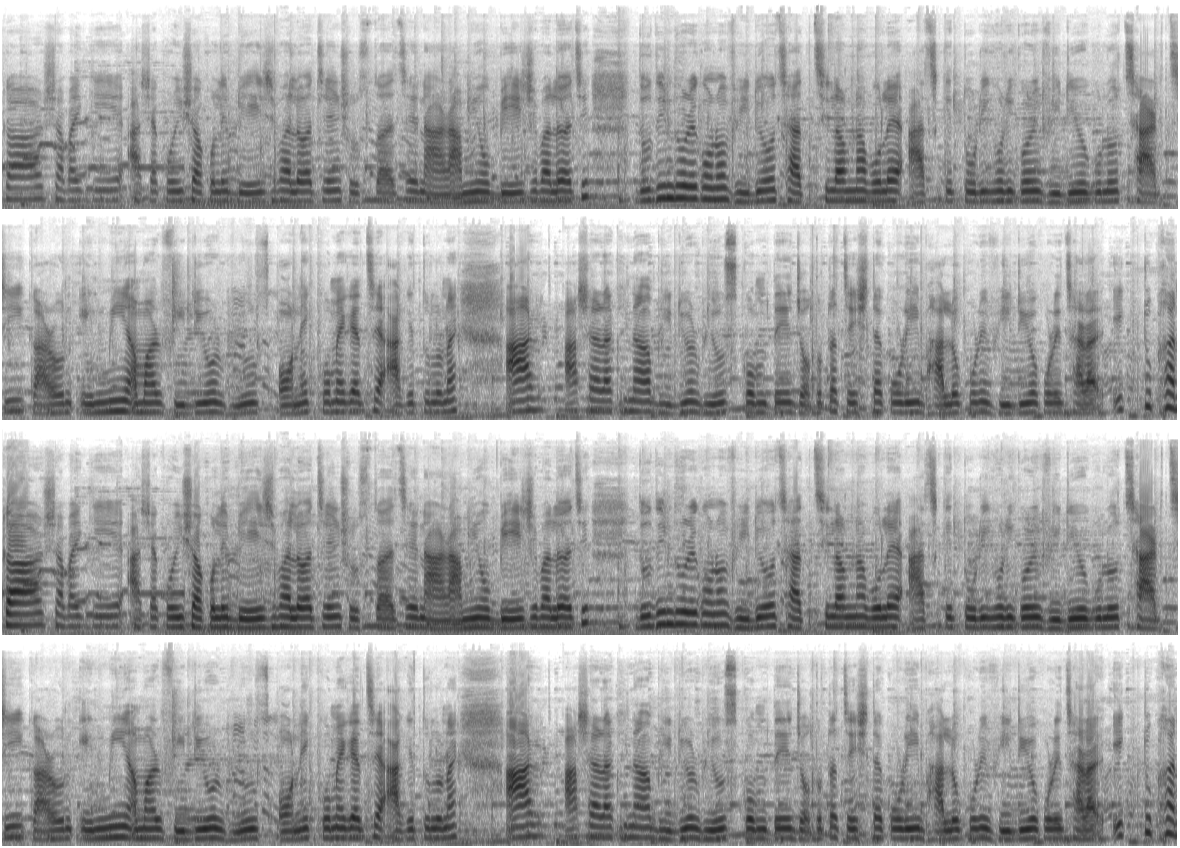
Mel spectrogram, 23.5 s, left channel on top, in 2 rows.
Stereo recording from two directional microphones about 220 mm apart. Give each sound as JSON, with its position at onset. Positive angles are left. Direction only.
{"t": 0.0, "sound": "speech", "side_deg": -35}
{"t": 0.3, "sound": "speech", "side_deg": -15}
{"t": 23.1, "sound": "speech", "side_deg": 0}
